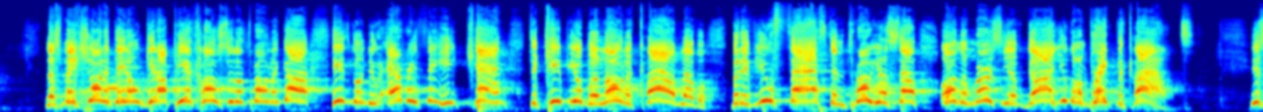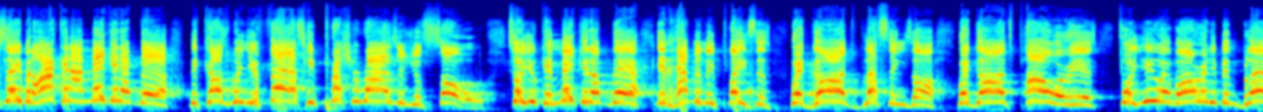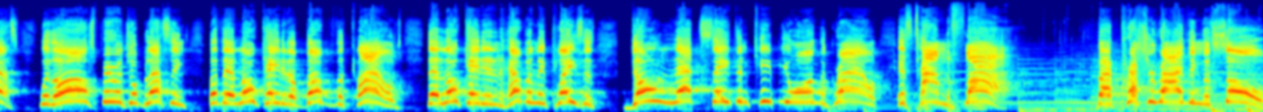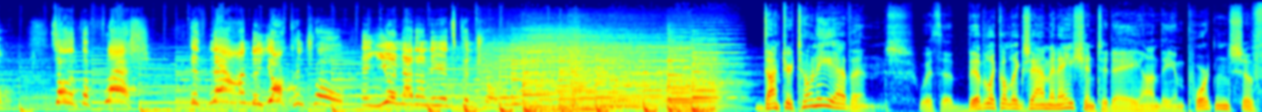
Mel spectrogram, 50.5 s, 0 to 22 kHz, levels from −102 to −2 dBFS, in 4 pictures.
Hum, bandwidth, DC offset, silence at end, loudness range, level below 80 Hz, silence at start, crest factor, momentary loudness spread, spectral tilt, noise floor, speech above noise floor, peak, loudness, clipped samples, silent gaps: none; 18 kHz; under 0.1%; 0 s; 2 LU; -42 dBFS; 0.45 s; 18 dB; 9 LU; -4 dB/octave; -67 dBFS; 43 dB; -6 dBFS; -23 LUFS; under 0.1%; none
